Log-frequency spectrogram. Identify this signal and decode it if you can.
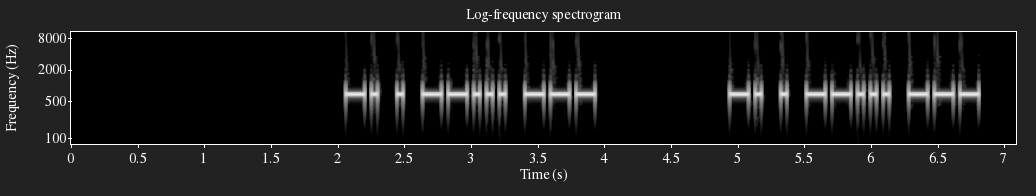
Morse code, heard as a keyed tone, about 25 wpm, 700 Hz. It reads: NE7O NE7O
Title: USA Call Signs - 4 Characters - Repeated 2x - 25wpm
